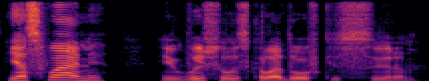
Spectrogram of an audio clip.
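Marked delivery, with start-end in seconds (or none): 0.1-0.8 high little mouse squeak of a voice; mouse babble. A narrator's reading. Mouse hurries to rejoin his friends, babbling. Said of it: "Мышонок пролепетал".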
